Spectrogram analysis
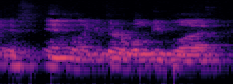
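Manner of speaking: usual speaking voice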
